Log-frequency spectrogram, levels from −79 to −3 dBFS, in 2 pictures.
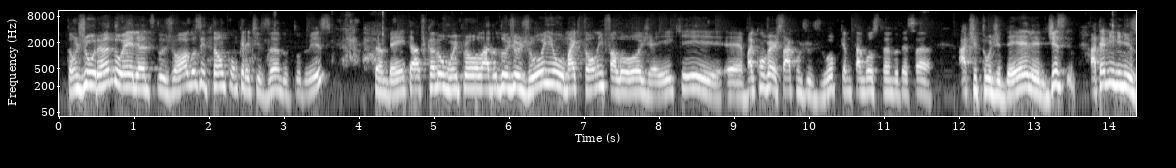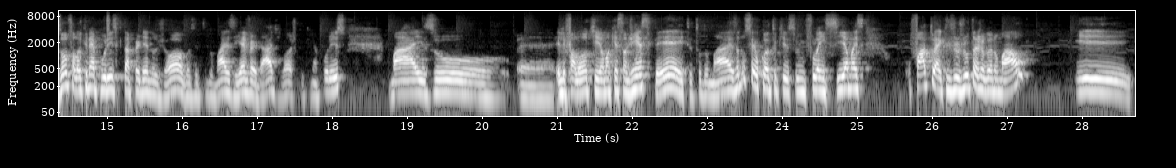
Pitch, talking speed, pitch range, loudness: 150 Hz, 205 wpm, 135-170 Hz, -13 LUFS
